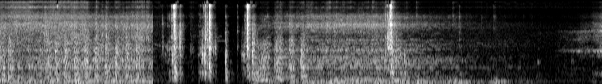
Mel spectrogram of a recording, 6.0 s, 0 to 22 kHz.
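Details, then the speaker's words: Alfa Romeo 164 2.0 V6 Turbo Busso, parked for two years, possibly old gasoline: long cranking that stutters through a few broken bursts, then an uneven run; hard start, suspected faulty knock sensors, not confirmed. "I hope this solves the problem because having here a a difficult start a very long crank I believe it is this problem"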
